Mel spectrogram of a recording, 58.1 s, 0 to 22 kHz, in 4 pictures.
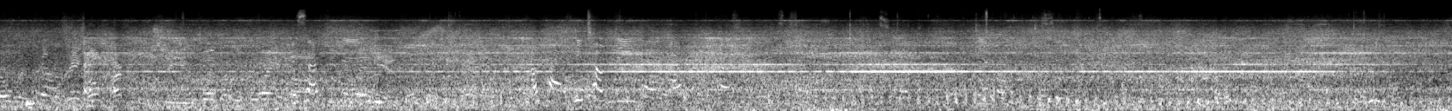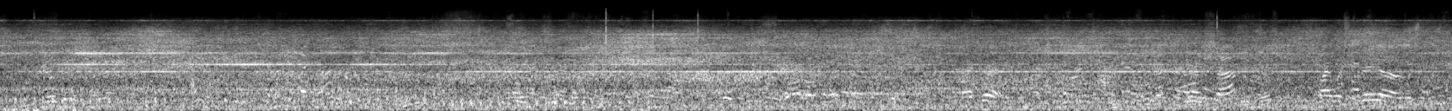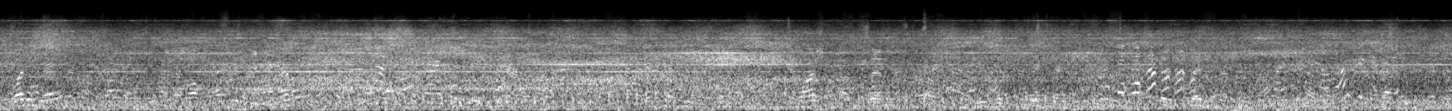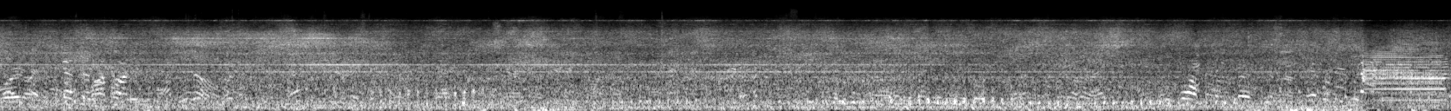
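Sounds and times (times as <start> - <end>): faint voices: 0.0 - 58.0
jet engines running: 0.0 - 58.0.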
